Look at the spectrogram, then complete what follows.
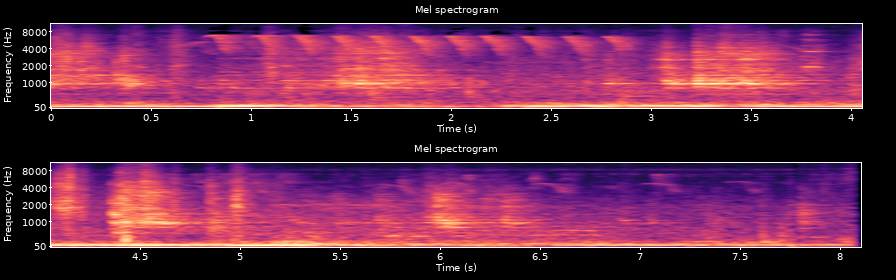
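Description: Birds chirping, with a quick run of short falling high chirps about a second in, over a steady low hum.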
